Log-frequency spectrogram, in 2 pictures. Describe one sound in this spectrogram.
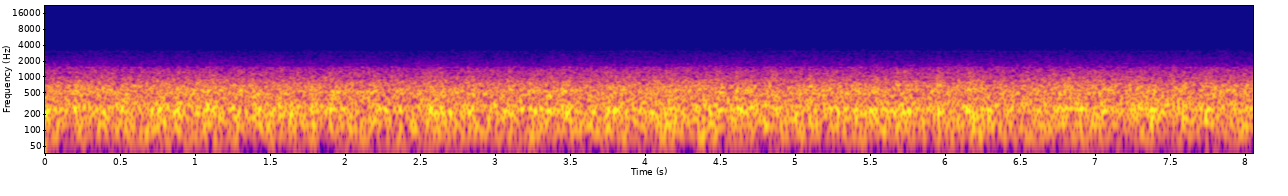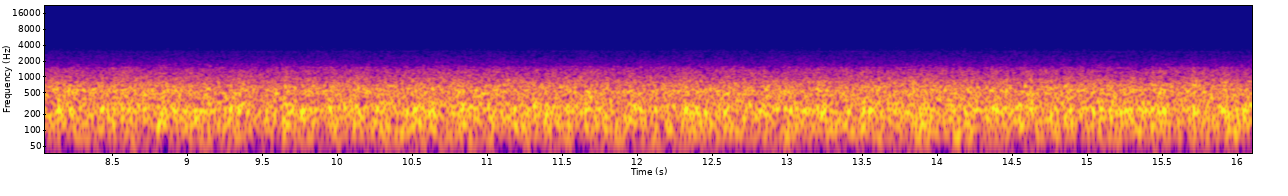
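A jet airliner's engines roar steadily.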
